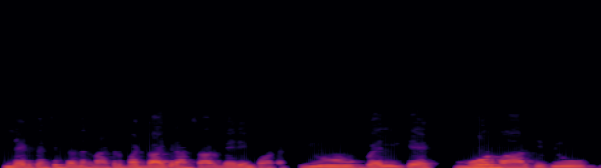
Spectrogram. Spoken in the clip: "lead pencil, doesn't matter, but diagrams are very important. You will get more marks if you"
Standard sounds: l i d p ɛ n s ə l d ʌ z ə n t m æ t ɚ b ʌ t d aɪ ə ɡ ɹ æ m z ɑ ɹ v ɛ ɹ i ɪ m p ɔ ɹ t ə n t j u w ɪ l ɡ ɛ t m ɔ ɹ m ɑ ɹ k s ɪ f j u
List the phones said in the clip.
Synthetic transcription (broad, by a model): l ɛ d p ɛ n s ə l d ʌ z ə n t m æ t ɚ b ʌ t d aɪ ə ɡ ɹ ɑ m s ɑ ɹ v ɛ ɹ i ɪ m p ɔ ɹ t ə n t j u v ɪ l ɡ ɛ t m ɔ ɹ m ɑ ɹ s ɪ f j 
